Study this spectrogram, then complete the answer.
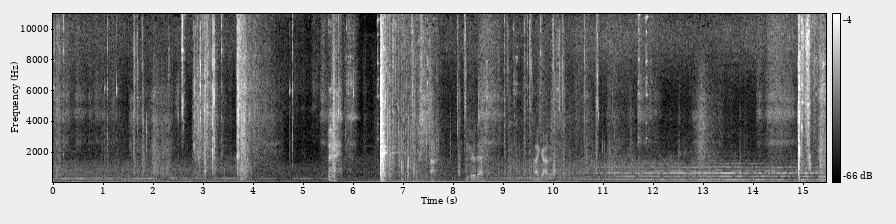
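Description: Soft footsteps shuffle over a gritty, debris-strewn floor.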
